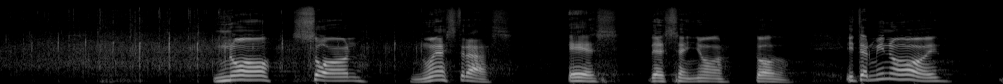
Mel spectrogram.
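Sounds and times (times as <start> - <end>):
audience applause: 0.0 - 4.8
speech: 2.1 - 10.0.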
